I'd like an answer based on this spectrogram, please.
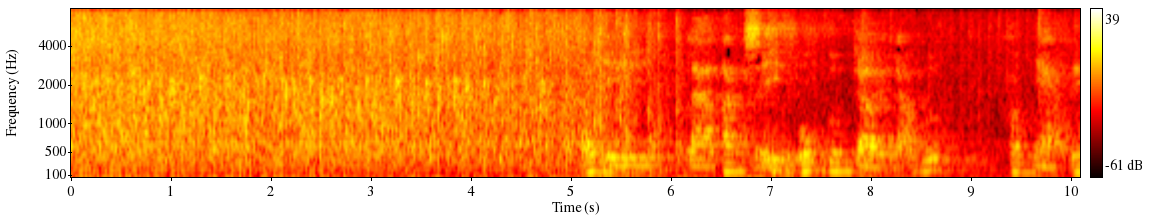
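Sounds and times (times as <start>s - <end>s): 
crowd applause: 0.0s - 6.0s
speech: 5.3s - 10.0s.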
